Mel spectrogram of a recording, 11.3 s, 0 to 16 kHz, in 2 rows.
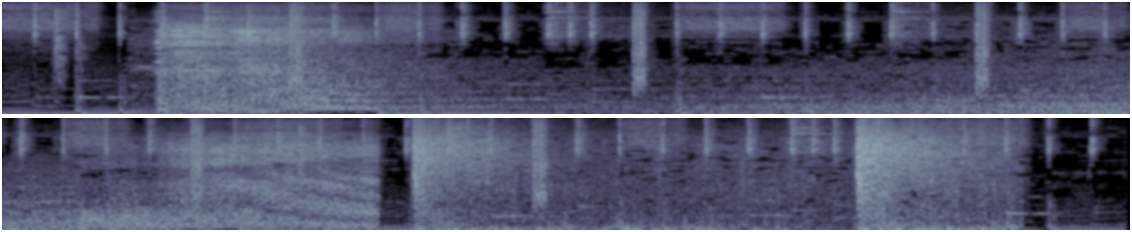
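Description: A US Army 120mm tank shell fires as a sharp, heavy boom and then rolls into a long rumbling roar, with more abrupt blasts following, loud and close throughout.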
